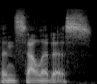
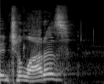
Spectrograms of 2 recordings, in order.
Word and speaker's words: Enceladus: And the whole bonus show will be about two of them, one called Titan and one called Enceladus, because both of them have... Oh, it's not pronounced enchiladas? – It should be. – I've only ever seen it written. Looks like it's written as enchiladas.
